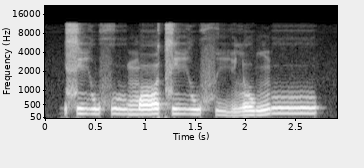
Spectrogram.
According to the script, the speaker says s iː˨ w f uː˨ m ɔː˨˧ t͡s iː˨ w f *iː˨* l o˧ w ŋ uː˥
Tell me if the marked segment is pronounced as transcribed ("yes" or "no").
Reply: no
